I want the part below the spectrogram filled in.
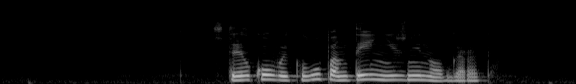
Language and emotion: Russian, neutral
